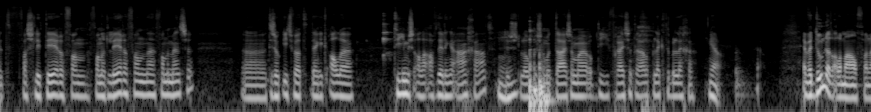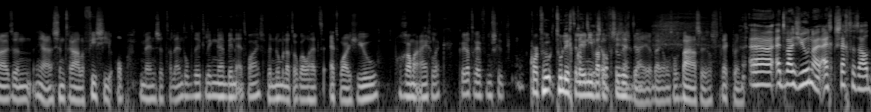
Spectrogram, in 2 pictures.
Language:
Dutch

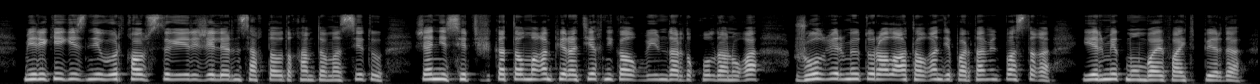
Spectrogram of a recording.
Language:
Kazakh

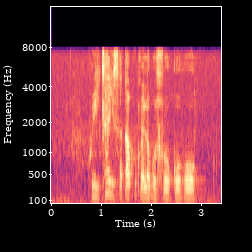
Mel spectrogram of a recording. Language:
Southern Sotho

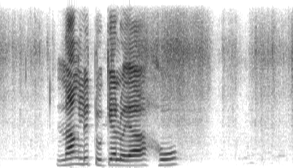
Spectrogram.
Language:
Southern Sotho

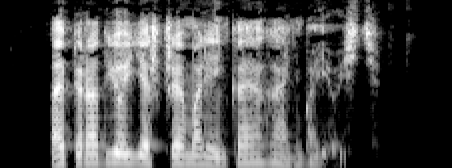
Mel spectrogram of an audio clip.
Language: Belarusian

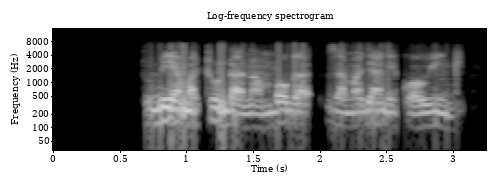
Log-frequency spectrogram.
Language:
Swahili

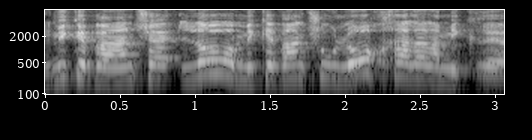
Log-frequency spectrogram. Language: Hebrew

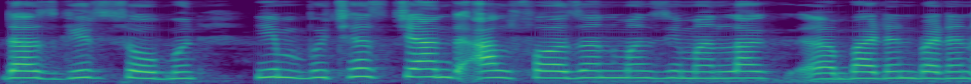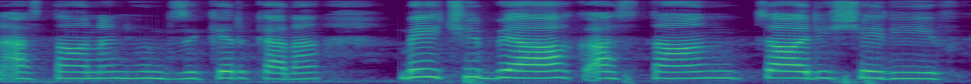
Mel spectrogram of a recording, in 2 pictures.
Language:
Kashmiri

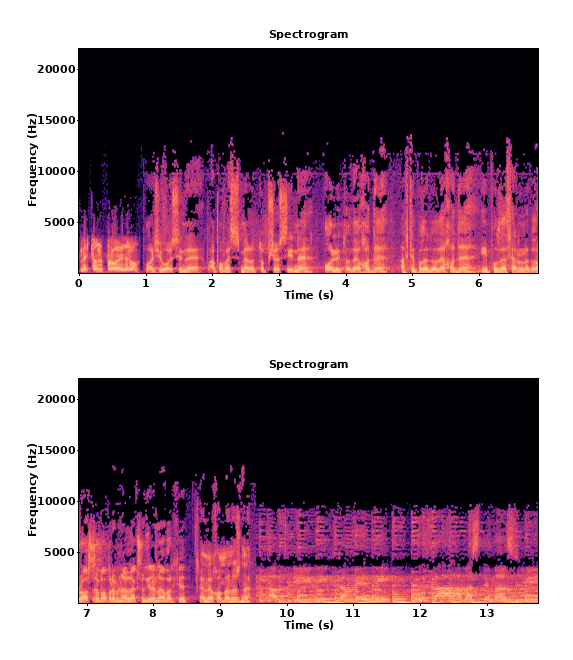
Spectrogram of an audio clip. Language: Greek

